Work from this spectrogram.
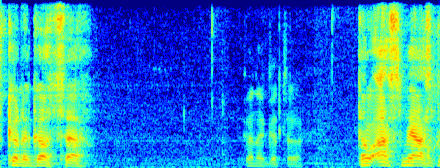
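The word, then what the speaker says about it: Gunnaguther: It's pronounced Douglas Gunagutter.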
